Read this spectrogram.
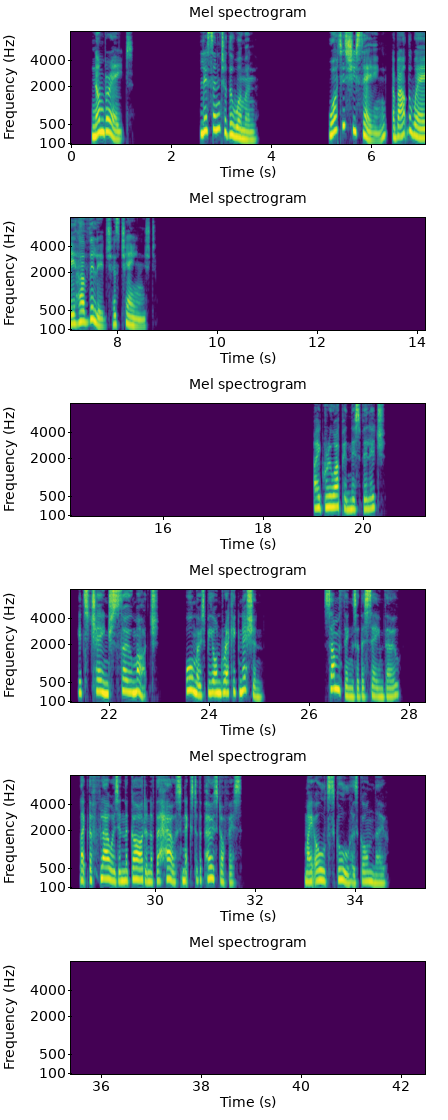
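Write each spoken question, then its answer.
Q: What is she saying about the way her village has changed?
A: It has changed almost beyond recognition, though some things are the same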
